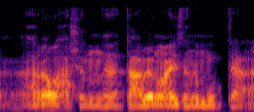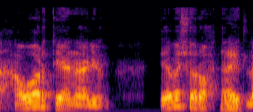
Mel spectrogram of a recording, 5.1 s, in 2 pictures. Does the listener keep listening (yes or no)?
yes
